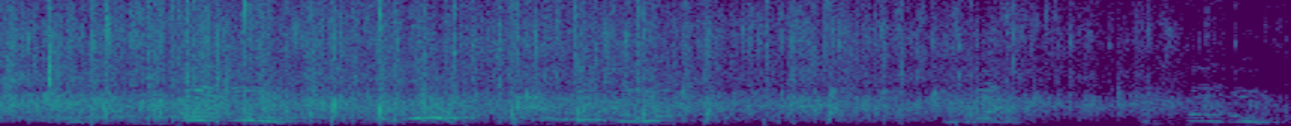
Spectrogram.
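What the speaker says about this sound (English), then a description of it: "Give them a round of applause." Audience clapping and cheering after a student vocal group's set at a fall jazz concert, a sustained wash of applause with whoops and a voice speaking over it.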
